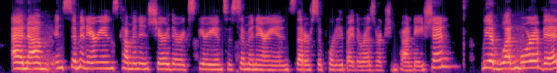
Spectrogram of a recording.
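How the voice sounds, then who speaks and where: A woman speaks with a high voice. Her pitch variation is ordinary. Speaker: planned giving specialist, presenter. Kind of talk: webinar presentation. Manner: fast.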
